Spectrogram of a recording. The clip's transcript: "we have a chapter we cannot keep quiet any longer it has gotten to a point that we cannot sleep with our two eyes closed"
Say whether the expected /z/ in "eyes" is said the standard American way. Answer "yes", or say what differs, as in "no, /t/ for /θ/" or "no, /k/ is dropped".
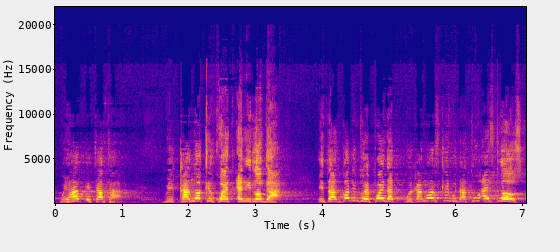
no, /s/ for /z/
